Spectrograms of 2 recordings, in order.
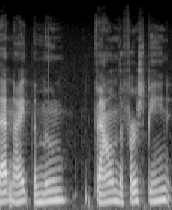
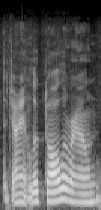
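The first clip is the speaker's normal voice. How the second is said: plain reading voice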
